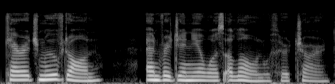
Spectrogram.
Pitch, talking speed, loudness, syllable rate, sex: 185 Hz, 195 wpm, -17 LUFS, 6.8 syllables/s, female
